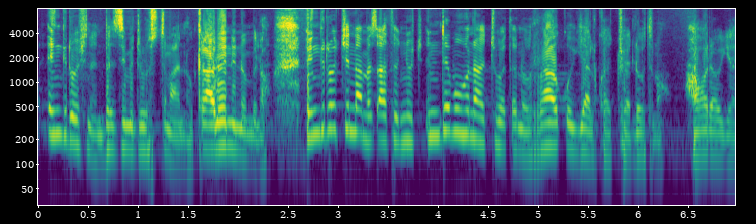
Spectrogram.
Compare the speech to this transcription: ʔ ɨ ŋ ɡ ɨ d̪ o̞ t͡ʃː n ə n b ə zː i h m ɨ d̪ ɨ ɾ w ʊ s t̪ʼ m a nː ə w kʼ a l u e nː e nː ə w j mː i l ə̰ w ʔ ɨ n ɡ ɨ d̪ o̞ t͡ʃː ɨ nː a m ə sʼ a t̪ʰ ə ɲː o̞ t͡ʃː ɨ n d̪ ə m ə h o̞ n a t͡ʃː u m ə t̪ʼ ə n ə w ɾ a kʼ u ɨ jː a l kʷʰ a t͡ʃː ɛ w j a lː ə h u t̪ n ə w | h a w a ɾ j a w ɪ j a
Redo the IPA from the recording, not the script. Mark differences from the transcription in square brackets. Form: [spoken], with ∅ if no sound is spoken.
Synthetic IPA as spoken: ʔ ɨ ŋ ɡ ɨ d̪ o̞ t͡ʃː n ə n b ə zː i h m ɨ d̪ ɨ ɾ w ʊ s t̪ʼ m a nː ə w kʼ a l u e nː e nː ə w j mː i l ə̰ w ʔ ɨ [ŋ] ɡ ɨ d̪ o̞ t͡ʃː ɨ nː a m ə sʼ a t̪ʰ ə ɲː o̞ t͡ʃː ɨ n d̪ ə m ə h o̞ n a t͡ʃː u m ə t̪ʼ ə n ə w ɾ a kʼ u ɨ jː a l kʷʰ a t͡ʃː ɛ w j a lː ə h u t̪ n ə w | h a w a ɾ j a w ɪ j a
